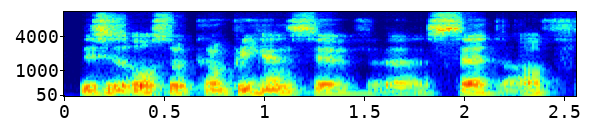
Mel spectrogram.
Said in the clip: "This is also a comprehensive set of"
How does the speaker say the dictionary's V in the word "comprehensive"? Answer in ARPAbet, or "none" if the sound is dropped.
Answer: V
